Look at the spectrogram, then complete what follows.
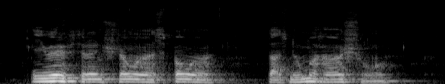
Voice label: Haag Spruch, Sennwalder Dialekte

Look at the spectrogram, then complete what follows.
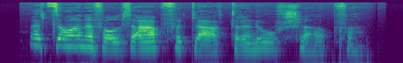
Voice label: sennwald spruch soapfa, sennwalder dialekte

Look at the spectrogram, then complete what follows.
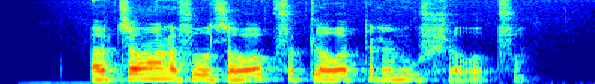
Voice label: Salez Spruch lauter, Sennwalder Dialekte

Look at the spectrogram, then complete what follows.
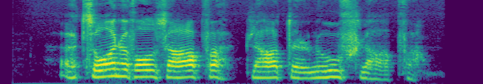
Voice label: sennwald spruch, sennwalder dialekte

